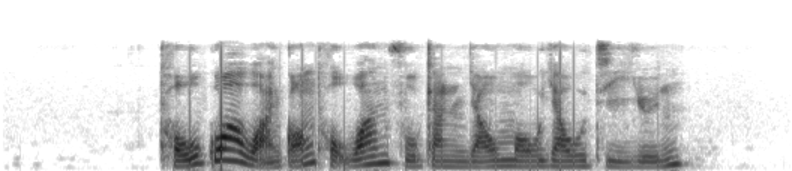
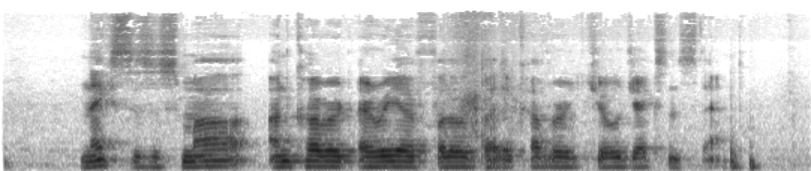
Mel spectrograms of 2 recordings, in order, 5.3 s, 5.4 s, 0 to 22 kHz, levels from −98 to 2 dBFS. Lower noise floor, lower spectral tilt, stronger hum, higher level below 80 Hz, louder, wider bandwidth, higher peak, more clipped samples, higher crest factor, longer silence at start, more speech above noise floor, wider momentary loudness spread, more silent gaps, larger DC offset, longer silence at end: first, -80 dBFS vs -51 dBFS; about the same, -5 dB/octave vs -6 dB/octave; neither; about the same, -58 dBFS vs -56 dBFS; about the same, -20 LUFS vs -19 LUFS; second, 8.2 kHz vs 16.5 kHz; about the same, 0 dBFS vs -2 dBFS; neither; about the same, 20 dB vs 16 dB; first, 1.1 s vs 0.55 s; first, 61 dB vs 32 dB; about the same, 15 LU vs 16 LU; neither; neither; first, 0.75 s vs 0.35 s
